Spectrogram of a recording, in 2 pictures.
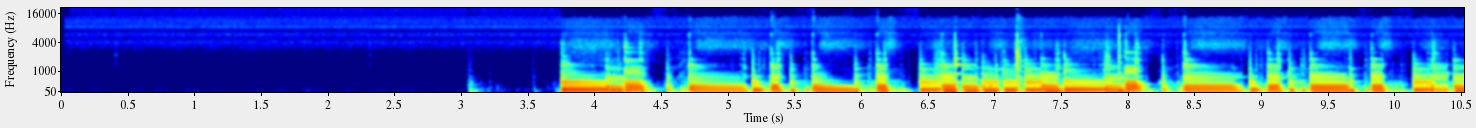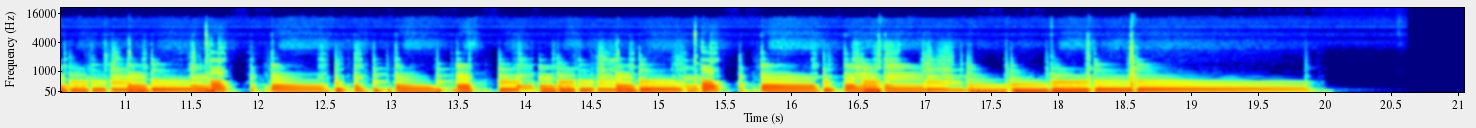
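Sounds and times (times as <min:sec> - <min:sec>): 
bass: 0:03.7 - 0:20.1.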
